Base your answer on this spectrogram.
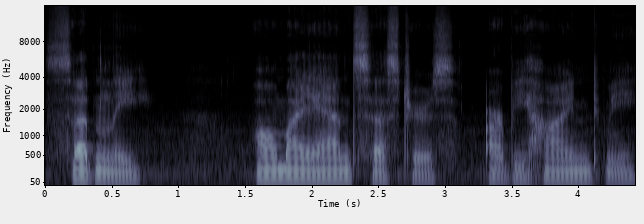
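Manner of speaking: slow, unhurried reading, each line given space. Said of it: "I'll read it slowly".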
